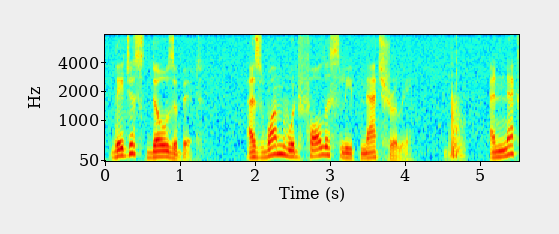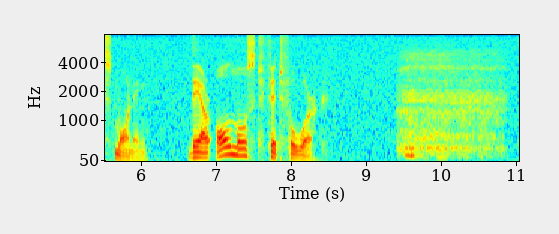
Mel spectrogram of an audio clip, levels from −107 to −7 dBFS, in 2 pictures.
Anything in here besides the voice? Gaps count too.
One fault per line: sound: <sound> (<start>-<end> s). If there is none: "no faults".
sound: tap (4.5-4.8 s)
sound: sigh (9.4-10.9 s)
